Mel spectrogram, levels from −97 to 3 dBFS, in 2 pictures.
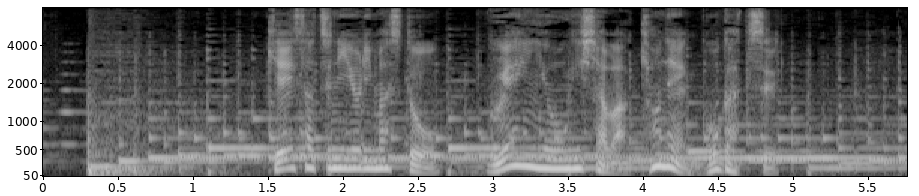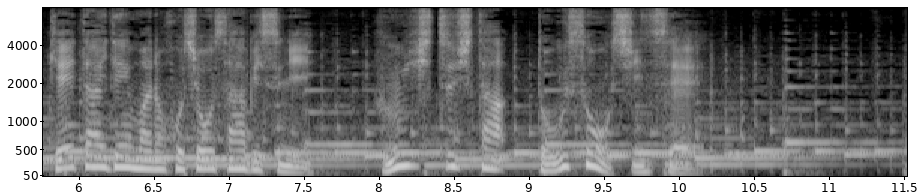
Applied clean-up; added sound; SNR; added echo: none; none; none; none.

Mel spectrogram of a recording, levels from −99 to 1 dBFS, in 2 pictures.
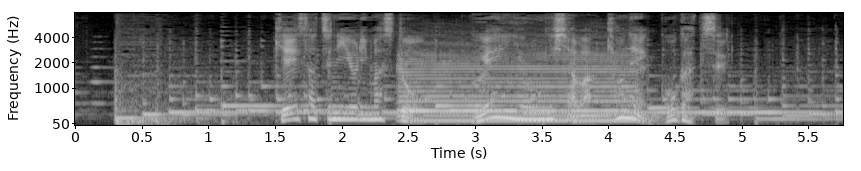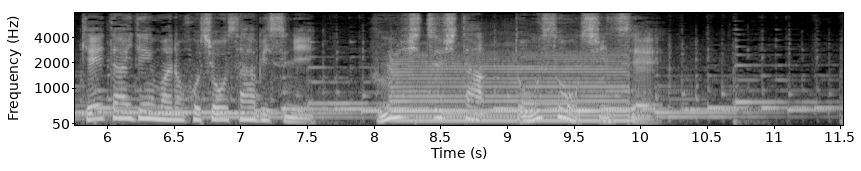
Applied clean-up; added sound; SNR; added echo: none; Wind instrument, woodwind instrument; 3 dB; none.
